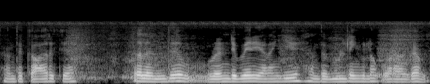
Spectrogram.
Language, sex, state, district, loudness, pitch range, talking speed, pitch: Tamil, male, Tamil Nadu, Kanyakumari, -16 LUFS, 130-140 Hz, 140 wpm, 135 Hz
